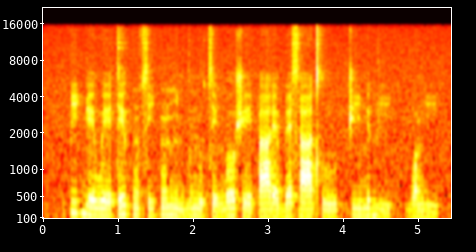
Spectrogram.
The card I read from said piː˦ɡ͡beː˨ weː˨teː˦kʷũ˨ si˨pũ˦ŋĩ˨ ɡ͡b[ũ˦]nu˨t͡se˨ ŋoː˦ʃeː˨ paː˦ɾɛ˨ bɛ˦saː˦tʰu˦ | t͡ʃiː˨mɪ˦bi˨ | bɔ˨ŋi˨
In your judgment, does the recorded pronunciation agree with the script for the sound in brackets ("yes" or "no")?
no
